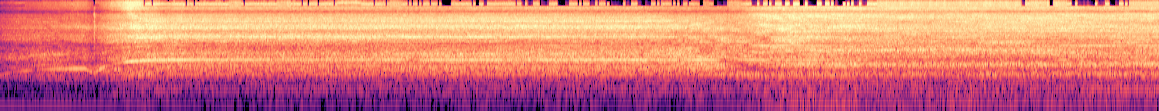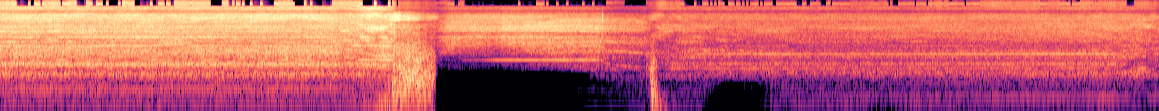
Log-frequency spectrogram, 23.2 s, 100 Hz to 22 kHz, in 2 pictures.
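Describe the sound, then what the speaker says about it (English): A hair dryer blows steadily and loudly for about fifteen seconds, drying a freshly washed small part (the rotating hook) from a Singer 431G sewing machine. It then cuts off abruptly, leaving near silence with a brief click. "And now I'm going to dry it with the hairdryer."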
